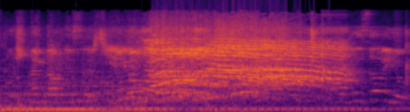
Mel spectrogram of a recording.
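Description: A group of children cheering and shouting together, swelling about a second in and fading away near the end.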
